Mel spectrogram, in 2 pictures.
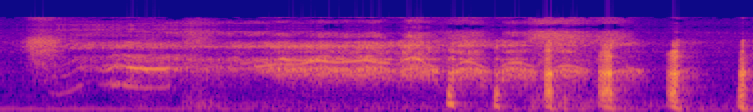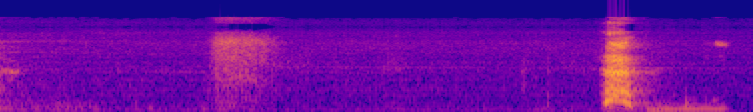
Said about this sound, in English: Sorry, I had to cough.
